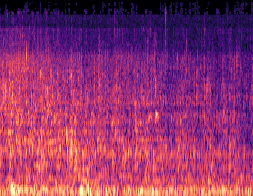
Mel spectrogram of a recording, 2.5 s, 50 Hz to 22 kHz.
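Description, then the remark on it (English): Boiling hot water is drained steadily out of a large pot holding six sweet potatoes, a continuous gush and splatter with a faint hiss that holds even for a few seconds, with no voices. “I arrived as he drained boiling hot water from a large pot with 6 sweet potatoes.”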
